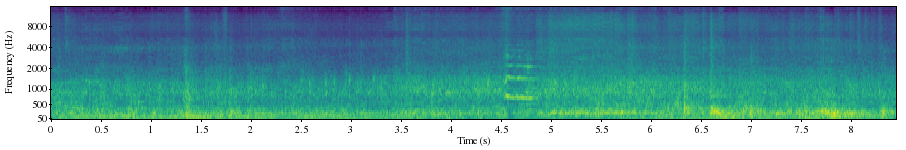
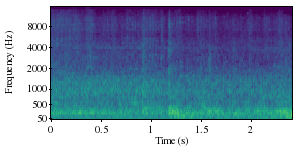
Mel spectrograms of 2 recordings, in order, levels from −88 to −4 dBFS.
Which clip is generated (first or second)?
first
